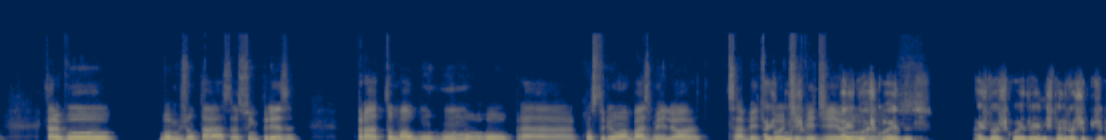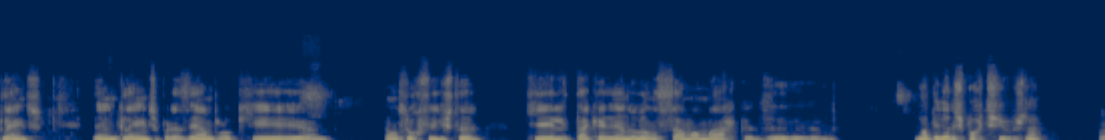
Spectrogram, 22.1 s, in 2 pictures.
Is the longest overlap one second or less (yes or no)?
no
